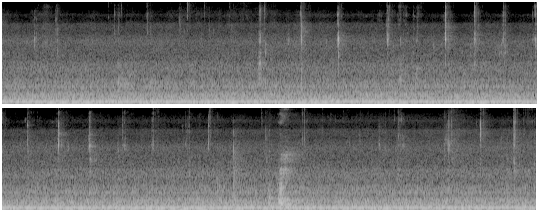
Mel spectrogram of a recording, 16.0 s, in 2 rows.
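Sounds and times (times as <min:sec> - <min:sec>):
mouth chewing smacks and clicks: 0:00.4 - 0:16.0.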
